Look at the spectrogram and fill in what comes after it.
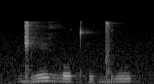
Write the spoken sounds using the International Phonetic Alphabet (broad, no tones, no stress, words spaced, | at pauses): ɡ͡ǁeɦo t̪ʰuɡ͡ǁu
